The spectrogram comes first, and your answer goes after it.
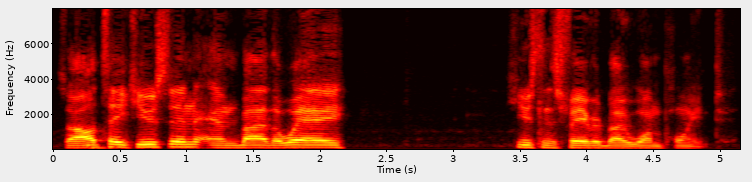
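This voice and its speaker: A man's voice: mid-range voice, unhurried, dry recording, studio quality. A young man co-hosting a casual sports podcast, blunt and joking, pushing strong opinions. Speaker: podcast co-host.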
